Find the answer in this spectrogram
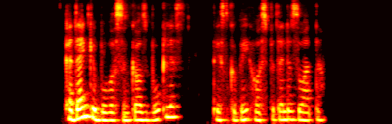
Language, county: Lithuanian, Panevėžys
